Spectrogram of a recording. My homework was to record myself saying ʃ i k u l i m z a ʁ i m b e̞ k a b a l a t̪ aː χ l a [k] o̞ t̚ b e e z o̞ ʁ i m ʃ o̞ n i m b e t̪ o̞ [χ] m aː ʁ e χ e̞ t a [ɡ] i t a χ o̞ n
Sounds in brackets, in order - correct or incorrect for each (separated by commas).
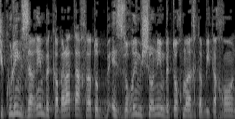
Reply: incorrect, correct, incorrect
